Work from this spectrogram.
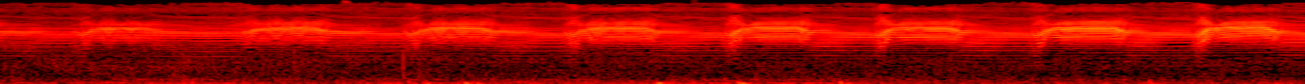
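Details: A lone cicada on a tree in summer in Japan sings a steady, high-pitched buzz that swells in rhythmic pulses a little faster than once per second.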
